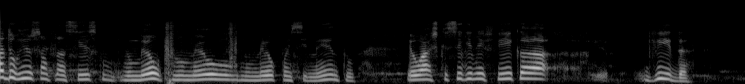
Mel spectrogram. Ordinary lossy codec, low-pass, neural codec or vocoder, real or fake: none; none; codec, 16 kHz, 2 kbps, FunCodec, trained on Chinese and English, 25 frames a second; fake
